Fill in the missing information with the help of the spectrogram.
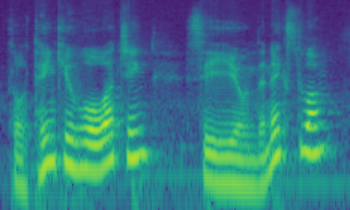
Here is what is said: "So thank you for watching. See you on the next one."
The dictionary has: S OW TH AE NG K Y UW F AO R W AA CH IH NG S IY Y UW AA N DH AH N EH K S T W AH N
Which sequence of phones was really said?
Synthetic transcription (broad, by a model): S OW T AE NG K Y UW F AO R W AA CH IH NG S IY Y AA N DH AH N EH K S T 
